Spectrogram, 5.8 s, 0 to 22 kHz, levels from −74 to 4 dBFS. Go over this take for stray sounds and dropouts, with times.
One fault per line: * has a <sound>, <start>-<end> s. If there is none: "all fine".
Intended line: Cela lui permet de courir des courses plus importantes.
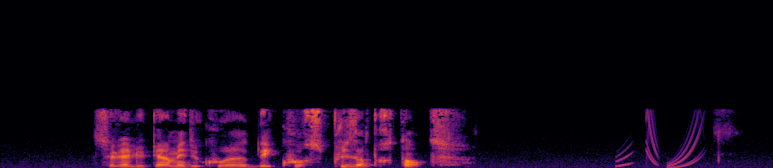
* has a chirp, 4.6-5.3 s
